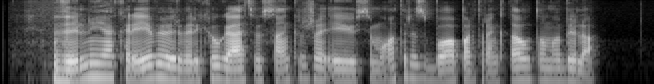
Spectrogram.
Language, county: Lithuanian, Kaunas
